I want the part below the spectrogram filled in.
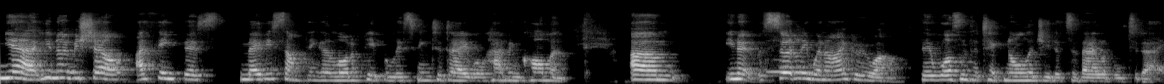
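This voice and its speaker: A woman talks at a moderate pace in an Australian accent. Her intonation is lively. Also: medium pitch for a woman. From Australia, rural New South Wales. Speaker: insurance executive. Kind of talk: interview.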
